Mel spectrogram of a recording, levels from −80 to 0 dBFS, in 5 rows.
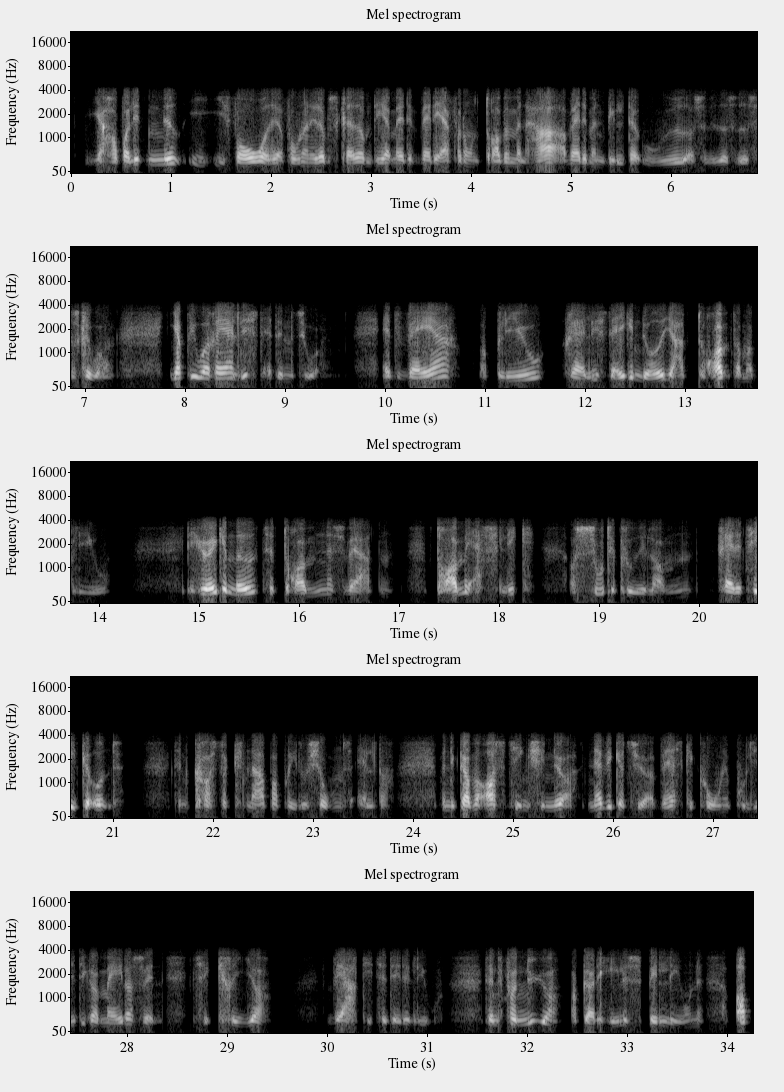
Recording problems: phone-call audio; poor line

